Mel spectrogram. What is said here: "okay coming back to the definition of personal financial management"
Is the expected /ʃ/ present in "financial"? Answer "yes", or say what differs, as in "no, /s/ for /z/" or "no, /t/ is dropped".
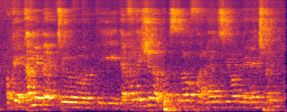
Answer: no, /s/ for /ʃ/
